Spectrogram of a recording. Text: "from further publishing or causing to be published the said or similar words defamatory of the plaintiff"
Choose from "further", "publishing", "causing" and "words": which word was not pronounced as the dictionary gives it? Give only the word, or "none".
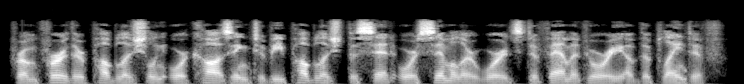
none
